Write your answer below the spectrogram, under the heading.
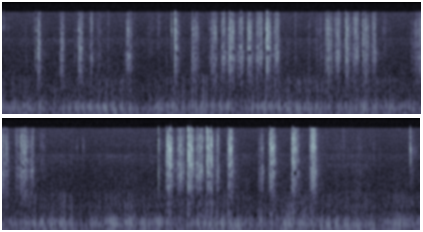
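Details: Pet cat purring as its nails are being filed indoors; low, pulsing purr rising and falling with each breath, overlaid by frequent rapid scratchy strokes of a nail file throughout.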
